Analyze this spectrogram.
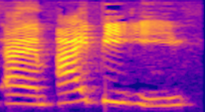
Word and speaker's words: Ipetu: It's Ipetu, like Ketu, then Ayegbagu, right?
